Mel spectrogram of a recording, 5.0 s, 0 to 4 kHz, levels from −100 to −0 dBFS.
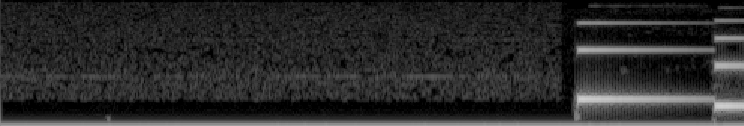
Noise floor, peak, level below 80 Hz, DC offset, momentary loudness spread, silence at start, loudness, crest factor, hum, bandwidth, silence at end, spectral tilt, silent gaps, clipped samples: -70 dBFS; -16 dBFS; -74 dBFS; 0.8%; 8 LU; 3.85 s; -30 LUFS; 18 dB; none; 4 kHz; 0 s; -5 dB/octave; none; under 0.1%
